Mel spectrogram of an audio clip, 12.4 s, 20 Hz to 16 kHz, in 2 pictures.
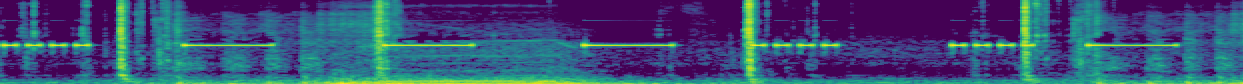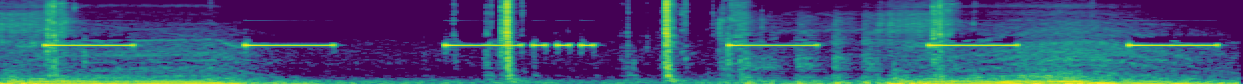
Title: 2007 RDX cranks, no start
